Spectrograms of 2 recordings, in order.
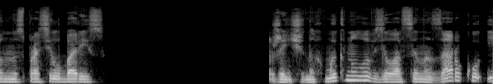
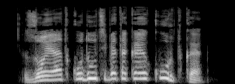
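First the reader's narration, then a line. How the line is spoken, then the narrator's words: Shouted after someone. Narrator (Russian): крикнул он ей вслед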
